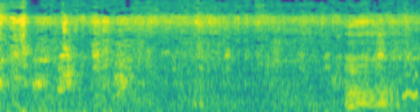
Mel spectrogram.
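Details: Puppies from two litters, of the dogs Orlanda and Lana, indoors: after a quiet stretch of rustling, a short wavering whimper rises and falls near the end, with a person talking nearby.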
